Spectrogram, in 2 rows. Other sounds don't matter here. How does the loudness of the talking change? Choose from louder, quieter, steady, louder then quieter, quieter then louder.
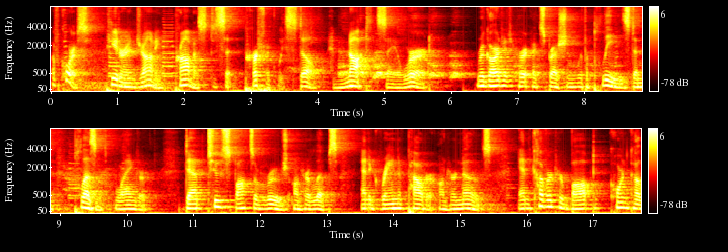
steady.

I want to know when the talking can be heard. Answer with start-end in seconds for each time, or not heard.
0.0-5.7, 6.3-17.6.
